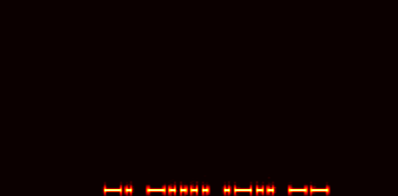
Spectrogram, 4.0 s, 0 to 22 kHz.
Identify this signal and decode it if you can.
Morse code, heard as a keyed tone, about 22 wpm, 700 Hz. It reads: N6LM
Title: USA Call Signs - 4 Characters - 3x Character Spacing - 22wpm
